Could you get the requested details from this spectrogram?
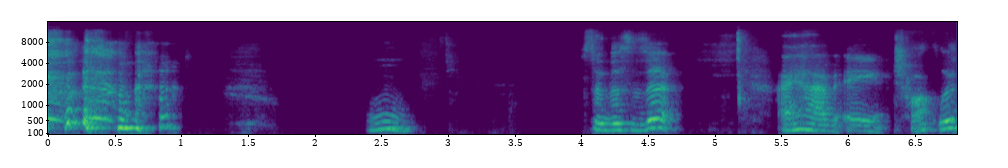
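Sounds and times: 
rough coughing and throat clearing: 0:00.0 - 0:01.0
speech: 0:04.1 - 0:04.8, 0:05.5 - 0:06.8.

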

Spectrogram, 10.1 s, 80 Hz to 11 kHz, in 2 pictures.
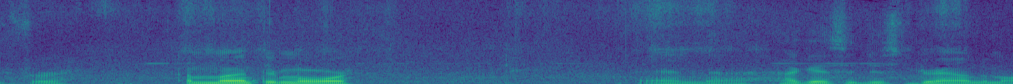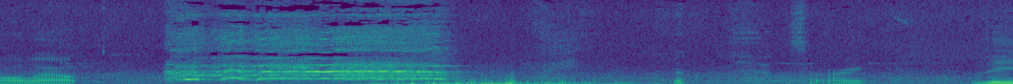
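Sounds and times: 
speech: 0:00.2 - 0:01.9, 0:03.2 - 0:06.0, 0:09.1 - 0:10.1
rooster crowing: 0:05.9 - 0:07.5.

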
